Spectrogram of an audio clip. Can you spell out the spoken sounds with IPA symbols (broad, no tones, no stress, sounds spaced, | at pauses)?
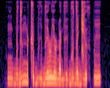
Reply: ŋʷ ɨ b ɐ d ʉ ŋ ʉ ʈ͡ʂ u bʱ i d̪ e ɹ i ɹ ɳ a ɡʱ e ɡ u d a d͡ʑ ʉ θ p i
